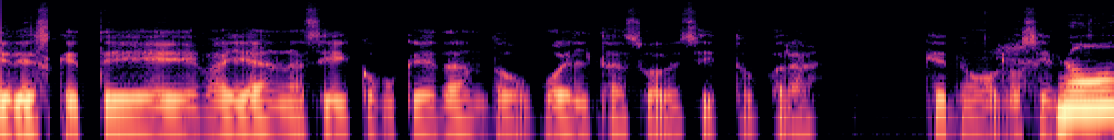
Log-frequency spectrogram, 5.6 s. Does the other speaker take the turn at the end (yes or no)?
yes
